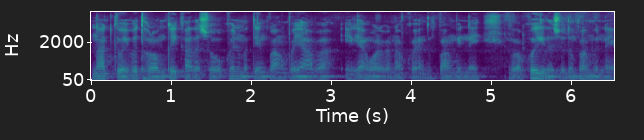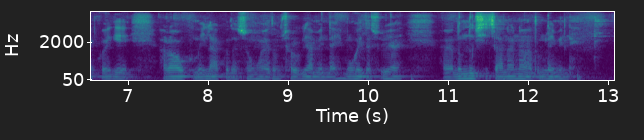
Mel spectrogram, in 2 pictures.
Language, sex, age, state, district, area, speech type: Manipuri, male, 18-30, Manipur, Thoubal, rural, spontaneous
